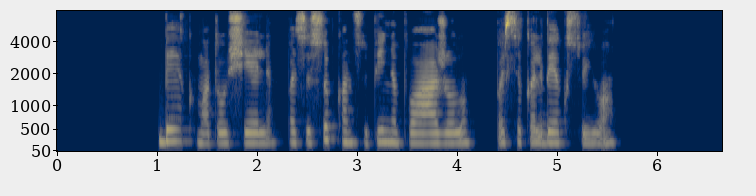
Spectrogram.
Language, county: Lithuanian, Vilnius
